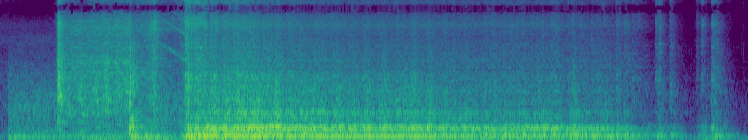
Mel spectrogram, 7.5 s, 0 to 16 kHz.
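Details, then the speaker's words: Cobra on stock tune with Comp cam and Ford Racing 24 lb injectors, idle screw opened about half a turn: cranks, catches with a pop, idle wavers, sags and dies after about five seconds; still backfiring, cause unknown. "I still hear the car backfiring a pretty fair bit. I don't know why that is,"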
